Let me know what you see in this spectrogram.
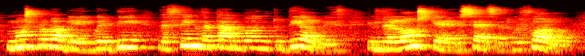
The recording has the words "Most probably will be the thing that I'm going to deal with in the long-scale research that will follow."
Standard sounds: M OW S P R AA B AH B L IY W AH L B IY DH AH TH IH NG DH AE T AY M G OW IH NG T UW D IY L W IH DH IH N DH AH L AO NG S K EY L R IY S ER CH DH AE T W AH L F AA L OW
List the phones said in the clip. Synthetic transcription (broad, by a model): M OW S P R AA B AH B L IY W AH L B IY DH AH TH IH NG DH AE T AY M G OW IH NG T UW D IY L W IH DH IH N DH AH L AO NG S K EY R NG S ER S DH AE T W AH L F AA L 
